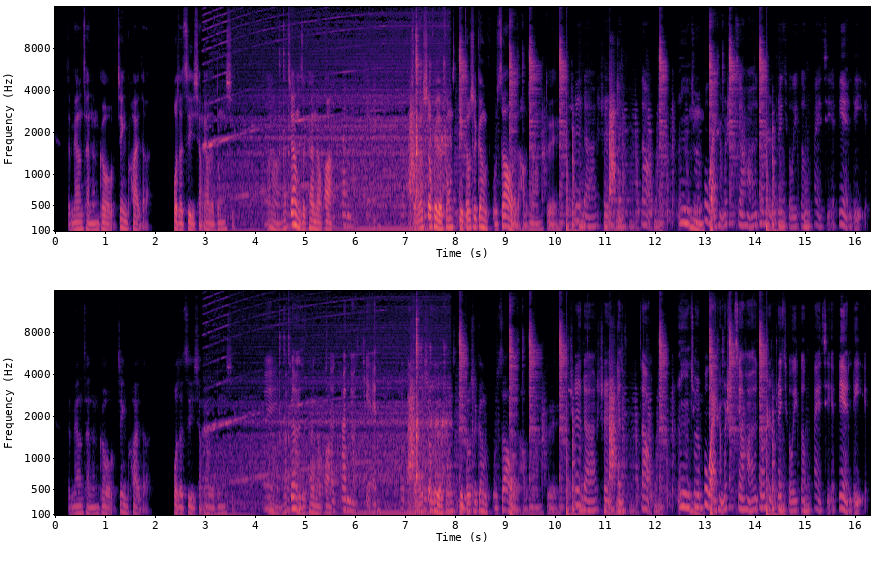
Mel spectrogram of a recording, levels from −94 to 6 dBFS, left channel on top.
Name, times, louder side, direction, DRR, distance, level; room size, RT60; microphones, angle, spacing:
voice 1, 0.3-1.9 2.4-3.6 4.2-5.6 7.1-10.1 12.7-13.0, left 6 dB, 70° left, 0.3 m, -36 dB
sound 1, 2.9-7.9, left 2 dB, 45° left, 0.8 m, -41 dB
voice 2, 4.2-5.0 5.5-6.5 6.9-7.7 8.1-8.3 10.3-11.4 11.7-12.0 12.4-16.1, right 4 dB, 60° right, 0.4 m, -41 dB
sound 2, 7.1-8.4 8.6-8.7 9.1-9.8 10.1-12.4 12.6-12.8 13.1-13.8 14.1-15.1, equal, ahead, 0.5 m, -36 dB
3.6 x 2.2 x 2.8 m
head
